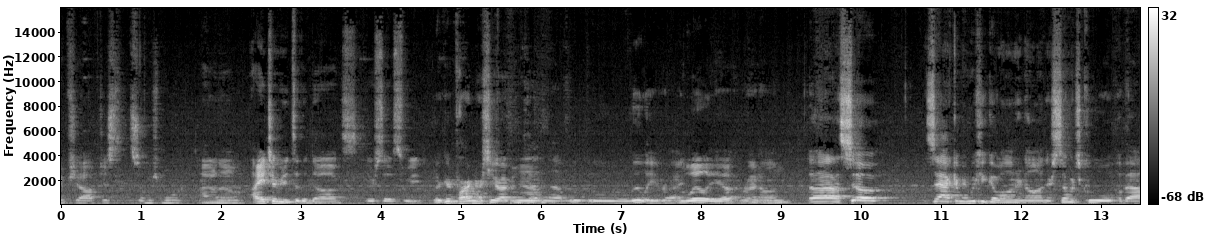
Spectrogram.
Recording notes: This interview was done on location. That makes the sound quality a bit challenging.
